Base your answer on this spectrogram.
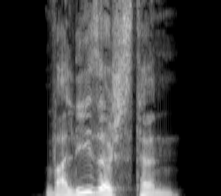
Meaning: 1. superlative degree of walisisch 2. inflection of walisisch: strong genitive masculine/neuter singular superlative degree
- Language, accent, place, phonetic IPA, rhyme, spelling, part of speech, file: German, Germany, Berlin, [vaˈliːzɪʃstn̩], -iːzɪʃstn̩, walisischsten, adjective, De-walisischsten.ogg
